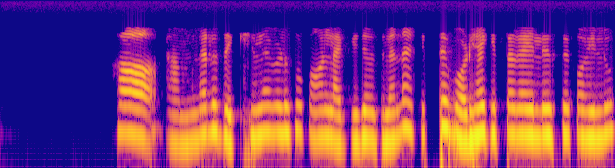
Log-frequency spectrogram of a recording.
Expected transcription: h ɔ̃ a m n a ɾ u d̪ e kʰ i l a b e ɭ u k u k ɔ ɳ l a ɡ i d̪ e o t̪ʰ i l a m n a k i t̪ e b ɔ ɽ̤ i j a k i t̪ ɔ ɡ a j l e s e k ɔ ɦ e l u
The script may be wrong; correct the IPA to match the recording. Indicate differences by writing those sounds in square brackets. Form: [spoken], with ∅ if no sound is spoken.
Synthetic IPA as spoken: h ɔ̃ a m n a ɾ u d̪ e kʰ i l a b e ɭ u k u k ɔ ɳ l a ɡ i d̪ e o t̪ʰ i l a [∅] n a k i t̪ e b ɔ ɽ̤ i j a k i t̪ ɔ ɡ a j l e s e k ɔ ɦ [i] l u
